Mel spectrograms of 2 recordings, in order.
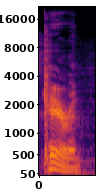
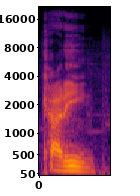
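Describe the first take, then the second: First: The name is said with an English pronunciation. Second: The name is said with a Japanese-style pronunciation. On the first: This is how an English reader reads it. "English speaker sees that name, it's Karen" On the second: This is how it would be said in Japanese. "not Karin"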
